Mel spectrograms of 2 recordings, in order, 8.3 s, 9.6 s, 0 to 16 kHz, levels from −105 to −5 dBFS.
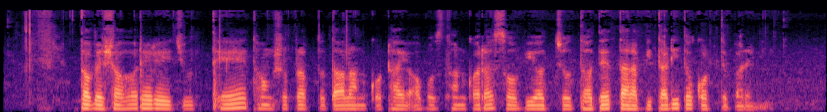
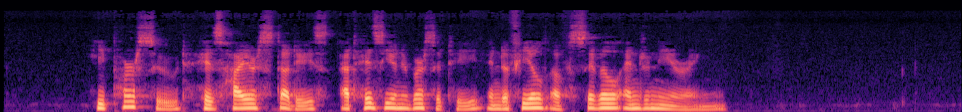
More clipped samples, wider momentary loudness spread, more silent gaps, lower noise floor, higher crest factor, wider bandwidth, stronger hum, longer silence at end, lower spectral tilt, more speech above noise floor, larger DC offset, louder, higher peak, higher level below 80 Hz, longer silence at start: neither; about the same, 13 LU vs 11 LU; neither; second, -50 dBFS vs -71 dBFS; first, 24 dB vs 18 dB; first, 11.5 kHz vs 7.2 kHz; neither; second, 0.6 s vs 2.35 s; second, -6.5 dB/octave vs -9 dB/octave; second, 23 dB vs 49 dB; neither; second, -27 LUFS vs -23 LUFS; about the same, -4 dBFS vs -6 dBFS; second, -62 dBFS vs -54 dBFS; second, 0.4 s vs 0.95 s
